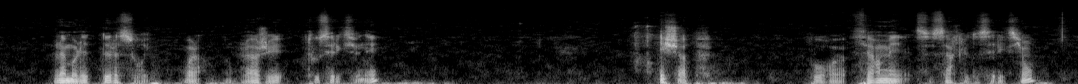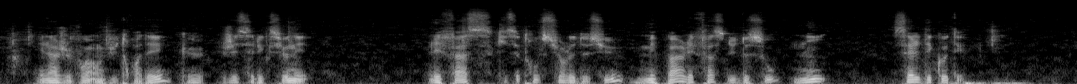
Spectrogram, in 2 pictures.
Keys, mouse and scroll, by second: 11.0 shift+middle click, 11.7 middle click, 13.6 shift+middle click, 14.3 scroll up 4, 15.3 middle click, 17.7 middle click, 20.6 middle click.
